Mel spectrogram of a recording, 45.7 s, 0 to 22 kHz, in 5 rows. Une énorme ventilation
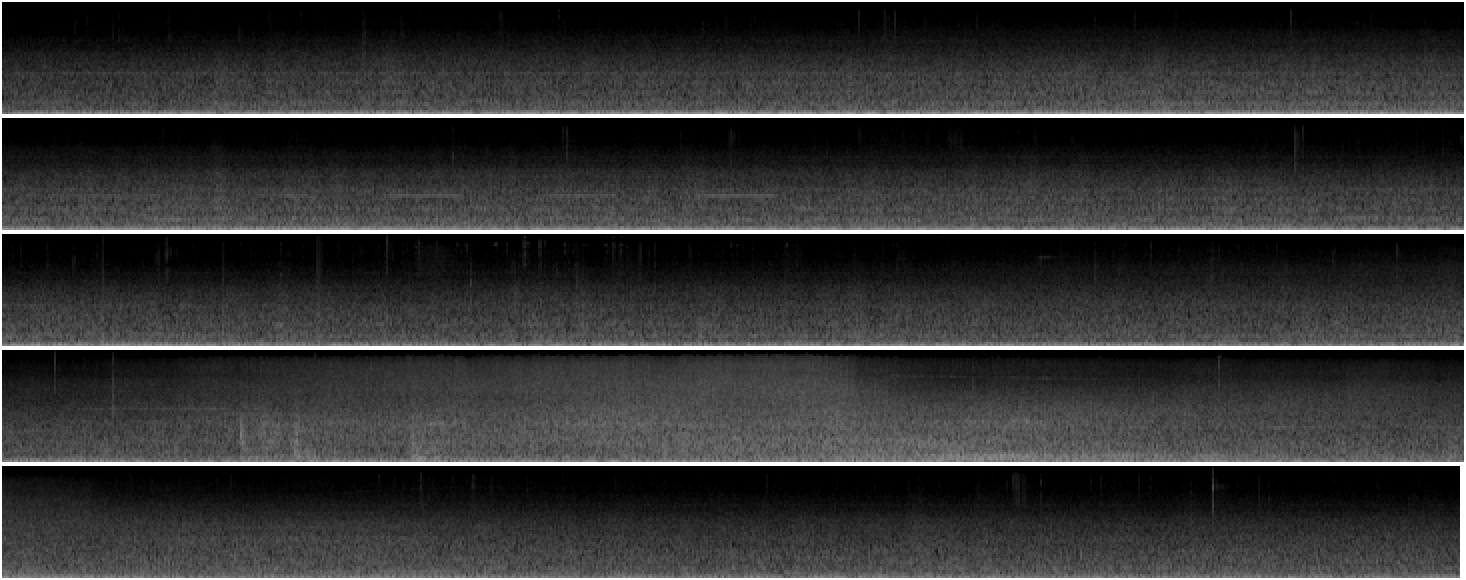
14.3 45.6

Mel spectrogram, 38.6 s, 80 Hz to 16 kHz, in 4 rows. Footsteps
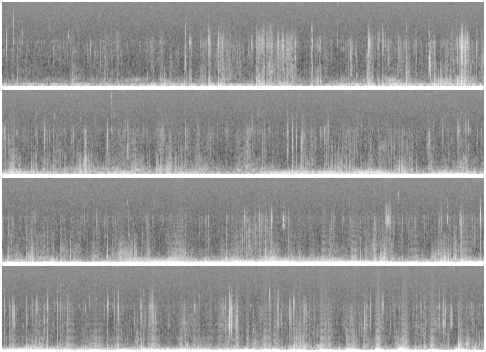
23.9 38.5

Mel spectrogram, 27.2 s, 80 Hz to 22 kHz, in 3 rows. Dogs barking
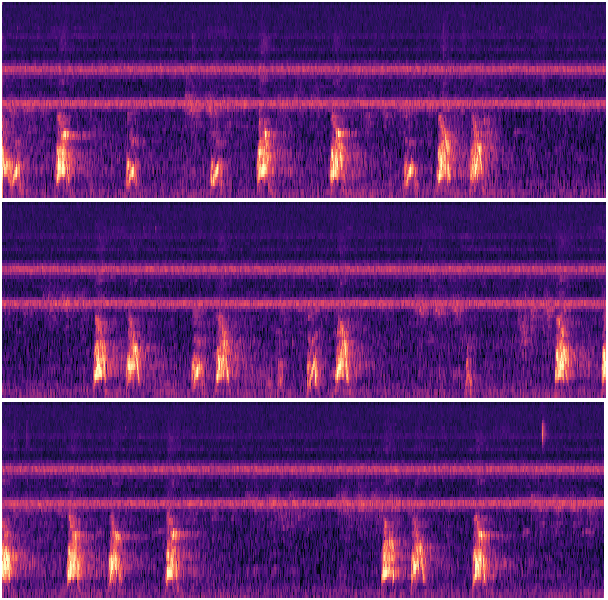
0.0 1.2, 1.9 2.1, 3.1 4.2, 4.9 5.4, 6.0 7.3, 10.4 11.3, 11.9 12.6, 13.2 14.4, 17.4 18.4, 19.1 21.0, 23.8 24.6, 25.2 25.6

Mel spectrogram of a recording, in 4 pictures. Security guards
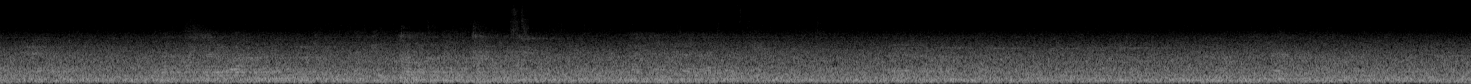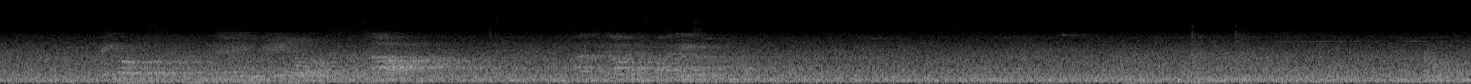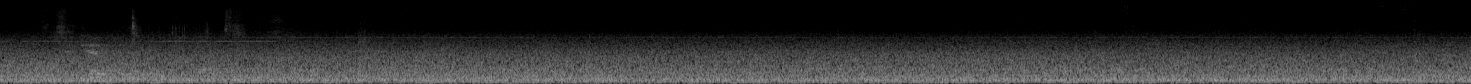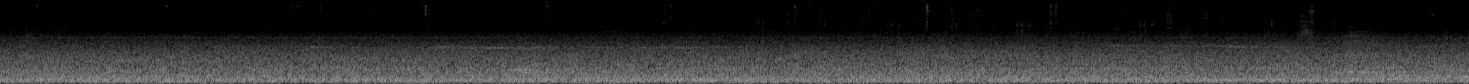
27.6 32.5

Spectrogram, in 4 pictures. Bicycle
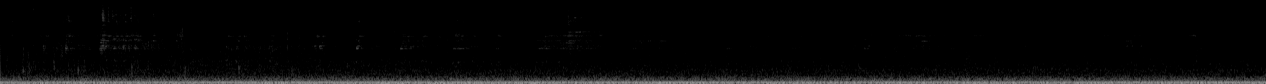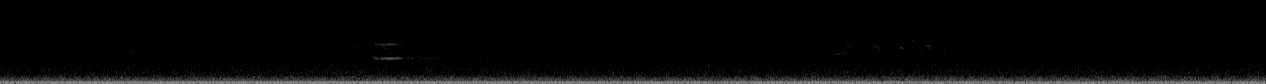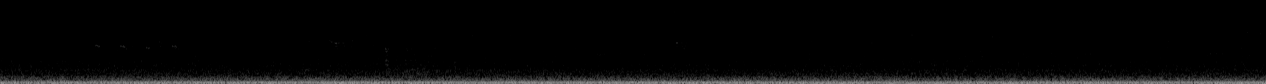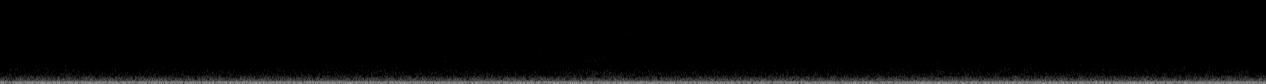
0.0 12.4

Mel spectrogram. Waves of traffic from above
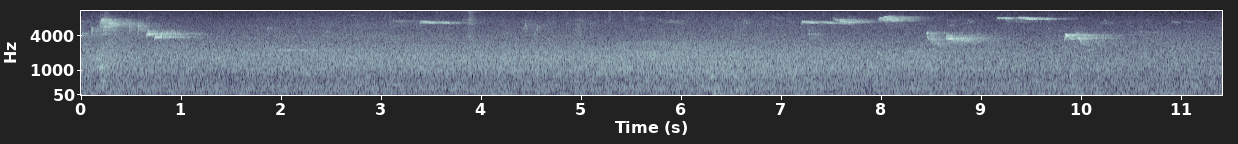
9.0 11.4

